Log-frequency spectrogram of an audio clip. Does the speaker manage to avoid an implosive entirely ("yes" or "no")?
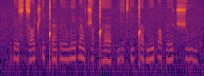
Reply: no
